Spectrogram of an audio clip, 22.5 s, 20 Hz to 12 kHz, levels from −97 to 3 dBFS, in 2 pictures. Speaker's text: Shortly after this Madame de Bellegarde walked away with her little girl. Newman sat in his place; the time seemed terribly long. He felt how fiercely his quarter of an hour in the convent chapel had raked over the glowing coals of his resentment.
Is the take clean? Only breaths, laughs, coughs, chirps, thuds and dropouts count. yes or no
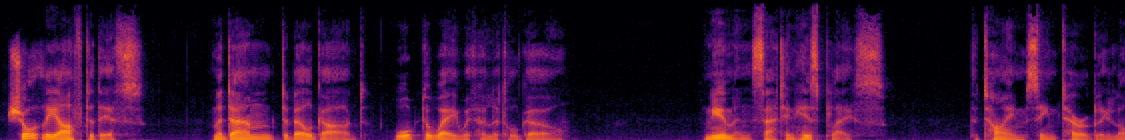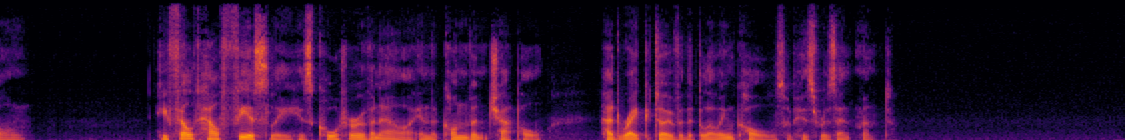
yes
